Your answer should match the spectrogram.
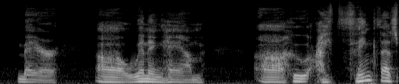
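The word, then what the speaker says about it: Mare: Emily yeah I believe the original actors I think you say her name is mayor because it's spelled ma re I can't imagine it wouldn't be mayor Winningham who I think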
